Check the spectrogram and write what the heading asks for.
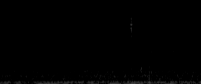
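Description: Near silence: faint room tone with a single faint computer-mouse click a little over a second in.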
